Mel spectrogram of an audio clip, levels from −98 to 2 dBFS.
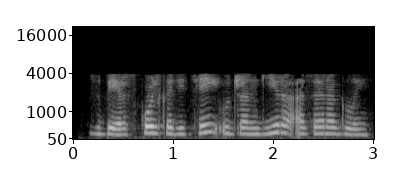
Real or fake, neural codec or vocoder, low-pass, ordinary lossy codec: fake; codec, 16 kHz, 4.8 kbps, FACodec; 7.2 kHz; AAC, 16 kbps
